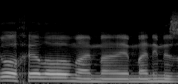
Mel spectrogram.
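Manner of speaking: put-on Eastern European accent. Retelling what a guy from Albania said when sitting down beside him, Slavic Eastern European accent. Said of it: "they still kind of have that Slavic Eastern European accent".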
